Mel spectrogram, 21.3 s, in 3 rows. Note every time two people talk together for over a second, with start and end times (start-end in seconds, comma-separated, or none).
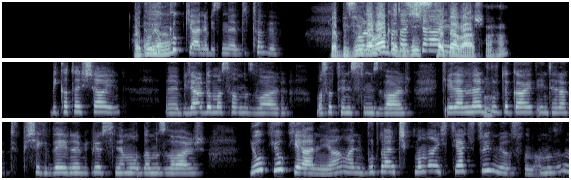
4.3-5.8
